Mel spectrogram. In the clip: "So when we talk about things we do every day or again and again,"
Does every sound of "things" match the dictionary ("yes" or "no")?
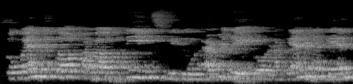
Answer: no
